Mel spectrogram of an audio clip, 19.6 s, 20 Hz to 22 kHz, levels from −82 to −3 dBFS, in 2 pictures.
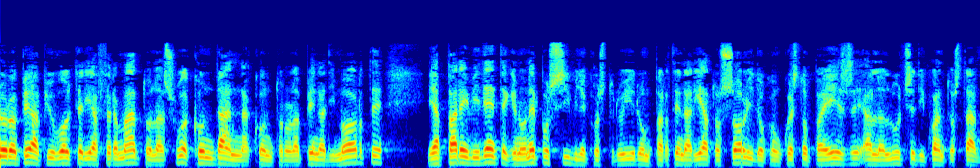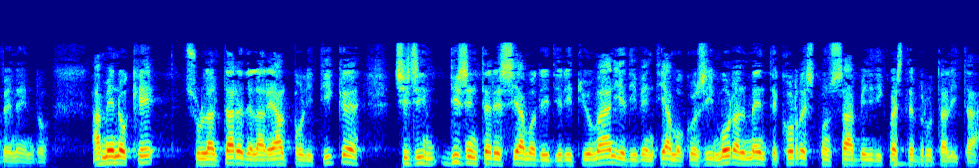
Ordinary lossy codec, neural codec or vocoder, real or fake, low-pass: none; none; real; none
